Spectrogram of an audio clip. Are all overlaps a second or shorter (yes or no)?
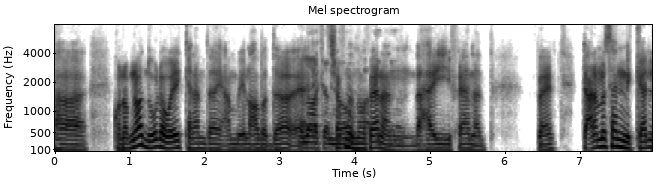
no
